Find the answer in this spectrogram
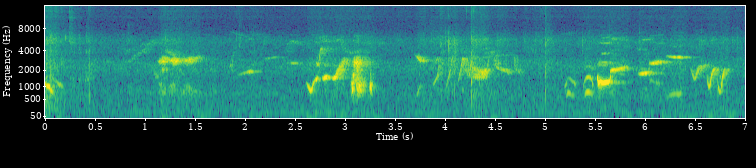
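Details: White-rumped shama, kept as a decoy, pouring out varied song: melodious whistles, rising and falling slurs and harsh chattering bursts in irregular phrases.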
